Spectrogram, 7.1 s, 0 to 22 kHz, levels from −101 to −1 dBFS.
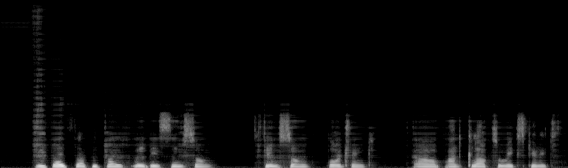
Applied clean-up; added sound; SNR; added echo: neural mask model DeepFilterNet 3.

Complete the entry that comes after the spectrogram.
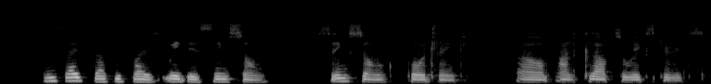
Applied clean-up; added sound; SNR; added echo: none; none; none; none.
